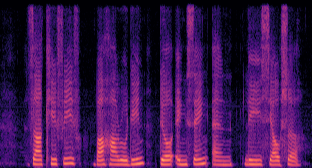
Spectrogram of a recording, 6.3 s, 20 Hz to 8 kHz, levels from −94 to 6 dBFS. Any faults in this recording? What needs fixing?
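No faults found here; nothing needs fixing.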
